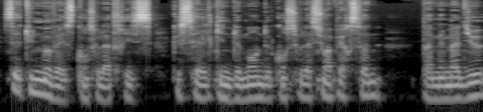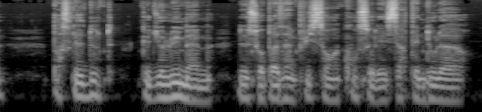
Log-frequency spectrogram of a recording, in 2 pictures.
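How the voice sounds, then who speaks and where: A proud young lady-in-waiting who answers a queen coldly and with bitter restraint, as a man voices her in an audiobook. The voice is dark and mellow, with a husky edge. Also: lowish voice, fairly even intonation, normal speed. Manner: cold, restrained replies. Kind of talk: audiobook character reading.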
